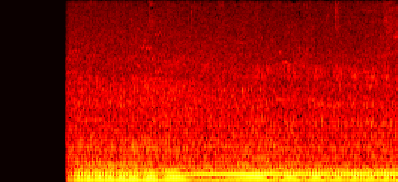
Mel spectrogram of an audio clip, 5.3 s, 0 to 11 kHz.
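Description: Silence for about the first second, then the BMW M4 Coupé's twin-turbo straight-six engine comes in suddenly and runs steadily at a low, even pitch.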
